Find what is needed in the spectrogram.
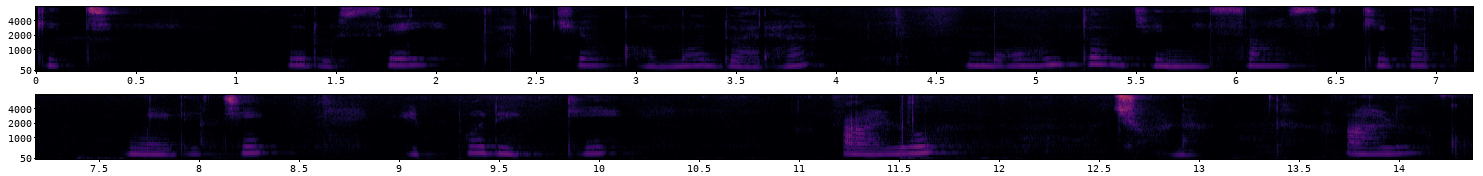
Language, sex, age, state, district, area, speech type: Odia, female, 18-30, Odisha, Ganjam, urban, spontaneous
